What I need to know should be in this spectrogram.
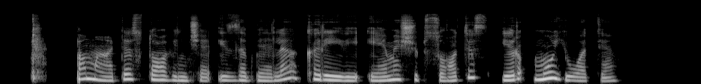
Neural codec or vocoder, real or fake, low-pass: none; real; 10.8 kHz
